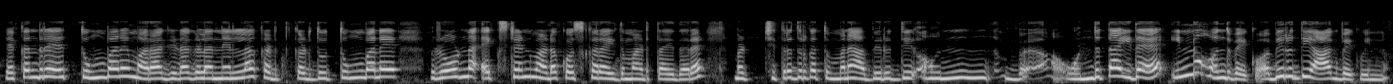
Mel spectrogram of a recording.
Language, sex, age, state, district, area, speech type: Kannada, female, 18-30, Karnataka, Chitradurga, urban, spontaneous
